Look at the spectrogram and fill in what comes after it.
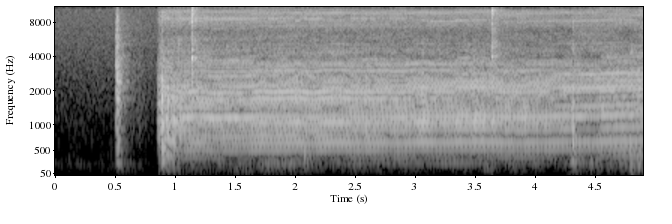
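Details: A click, then a steady mechanical pump hum as the cuff of a CAVN home blood pressure monitor inflates during an automatic reading on a relaxed, silent user.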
